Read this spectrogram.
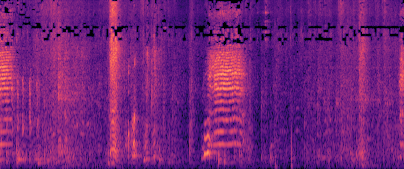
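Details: African Boer goat on a goat farm giving a short, wavering, nasal bleat near the middle, with an earlier brief cry, over background music and scattered voices.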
